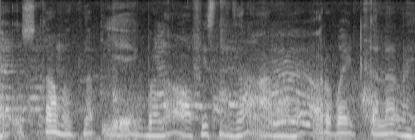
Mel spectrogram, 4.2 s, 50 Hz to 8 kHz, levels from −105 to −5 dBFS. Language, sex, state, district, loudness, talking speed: Hindi, male, Uttar Pradesh, Jalaun, -28 LUFS, 230 wpm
